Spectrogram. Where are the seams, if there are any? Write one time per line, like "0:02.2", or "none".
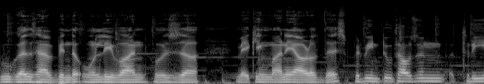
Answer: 0:03.4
